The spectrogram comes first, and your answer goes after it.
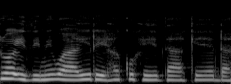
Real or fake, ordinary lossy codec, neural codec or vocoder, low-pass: real; none; none; 10.8 kHz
